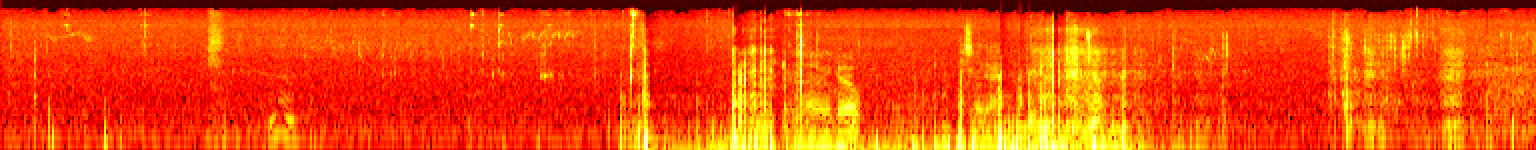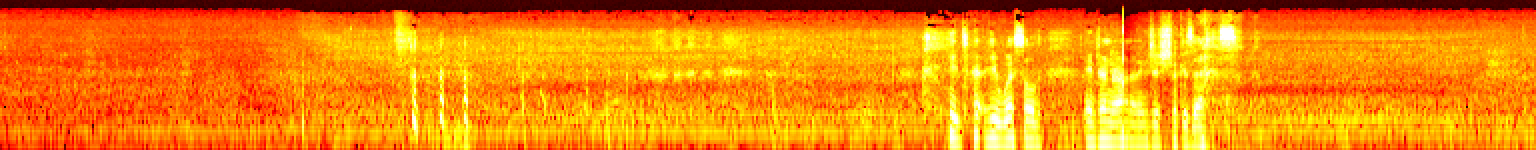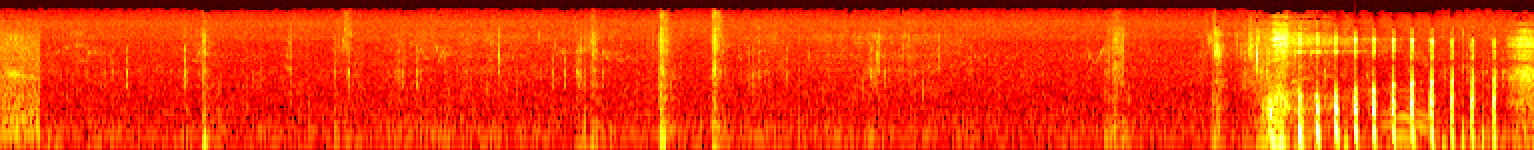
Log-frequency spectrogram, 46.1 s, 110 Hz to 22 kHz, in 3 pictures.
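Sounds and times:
camera handling rumble: 6.2s - 12.6s
distant boat motor humming: 6.5s - 31.2s.

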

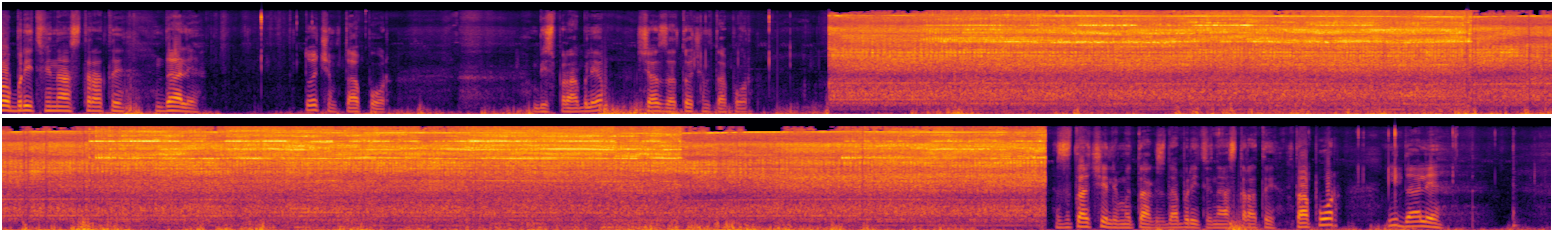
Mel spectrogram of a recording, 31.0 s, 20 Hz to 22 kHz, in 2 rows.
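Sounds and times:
angle grinder grinding axe blade: 8.3s - 26.0s.

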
